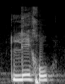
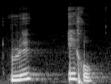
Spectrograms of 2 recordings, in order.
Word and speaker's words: héros: Héros, également, on ne peut pas dire l'héros. Donc, on dit le héros. D'accord? Pourquoi? Parce qu'il s'agit d'un H aspiré.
